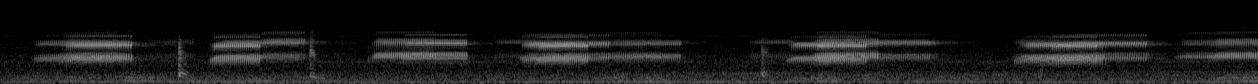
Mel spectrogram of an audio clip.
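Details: Tree frogs chirping at night after a rainy summer day, several overlapping callers giving steady buzzy trills of about a second each, repeated roughly every two seconds, with brief clicks between.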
